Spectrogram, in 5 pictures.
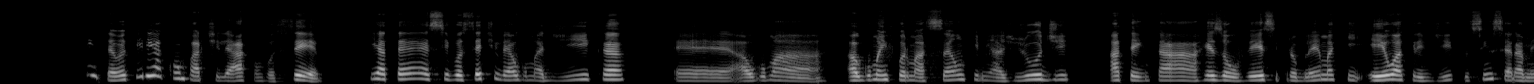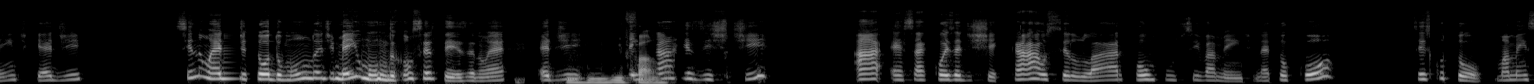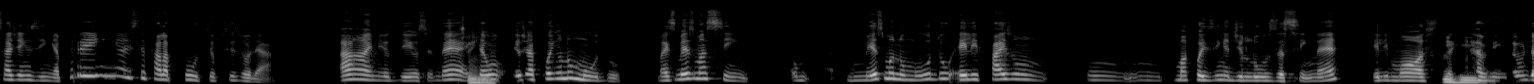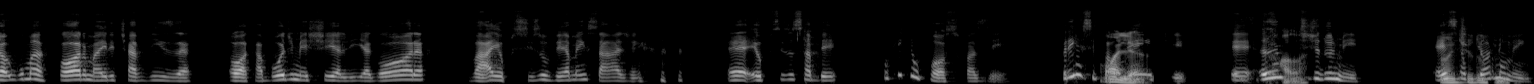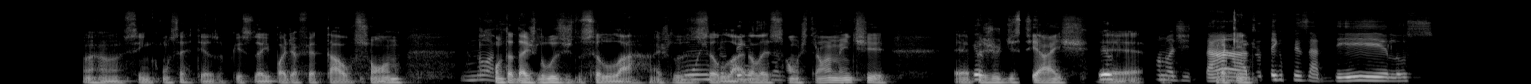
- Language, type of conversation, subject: Portuguese, advice, Como posso resistir à checagem compulsiva do celular antes de dormir?
- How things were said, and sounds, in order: tapping; laugh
